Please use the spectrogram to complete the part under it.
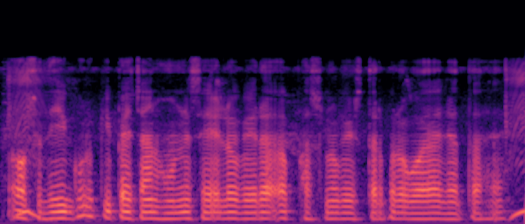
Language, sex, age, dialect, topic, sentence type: Hindi, male, 31-35, Awadhi Bundeli, agriculture, statement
